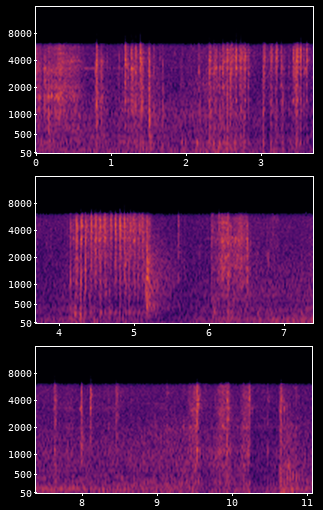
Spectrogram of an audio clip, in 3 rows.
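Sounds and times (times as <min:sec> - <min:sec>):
metal scrape: 0:00.0 - 0:00.8, 0:06.0 - 0:06.6, 0:09.4 - 0:10.4
metallic clicking and rattling: 0:00.8 - 0:06.6.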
